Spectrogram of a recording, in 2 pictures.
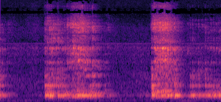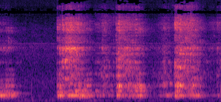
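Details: Lion giving four loud, growling roars, each about a second long and rich in harmonics, separated by short pauses, with a brief quiet gap in the middle.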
